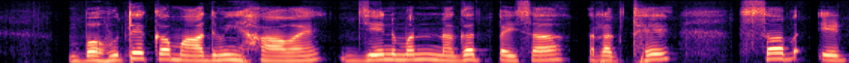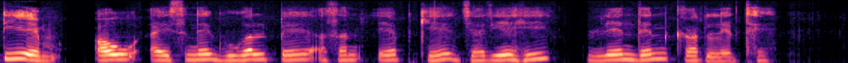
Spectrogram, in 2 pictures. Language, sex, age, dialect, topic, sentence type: Chhattisgarhi, male, 36-40, Central, banking, statement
